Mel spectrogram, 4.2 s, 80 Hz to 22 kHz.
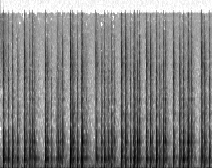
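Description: Fingertips and nails of both hands tap fast on a flat, solid, light wooden tabletop. The result is a rapid, uneven run of short, dry knocks with a hollow tone around 312 Hz, a low thump, and bright clicks from the nails. Each tap dies away almost at once.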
